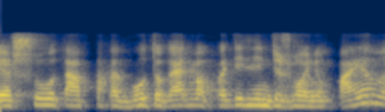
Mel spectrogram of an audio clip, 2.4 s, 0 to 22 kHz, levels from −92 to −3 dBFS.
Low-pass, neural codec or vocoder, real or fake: 7.2 kHz; codec, 16 kHz, about 1 kbps, DyCAST, with the encoder's durations; fake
